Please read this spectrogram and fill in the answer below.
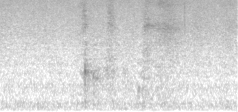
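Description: Faint scratching and rustling of a dog rubbing and rolling on a carpet, with a short sharp click just under a second in.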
